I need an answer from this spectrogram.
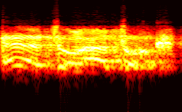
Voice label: aircraft destroyed, speech hun; War Thunder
